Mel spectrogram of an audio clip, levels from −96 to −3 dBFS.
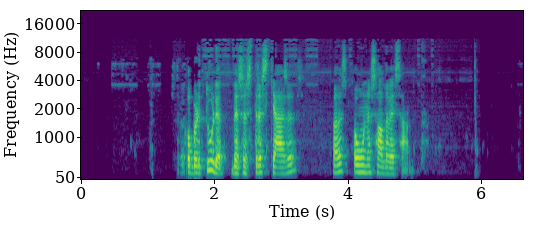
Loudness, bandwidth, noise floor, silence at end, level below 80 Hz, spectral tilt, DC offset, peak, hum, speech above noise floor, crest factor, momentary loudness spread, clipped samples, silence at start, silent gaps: -18 LUFS; 11.5 kHz; -85 dBFS; 1.75 s; -68 dBFS; -4 dB/octave; under 0.1%; 0 dBFS; none; 67 dB; 20 dB; 12 LU; under 0.1%; 1.5 s; none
